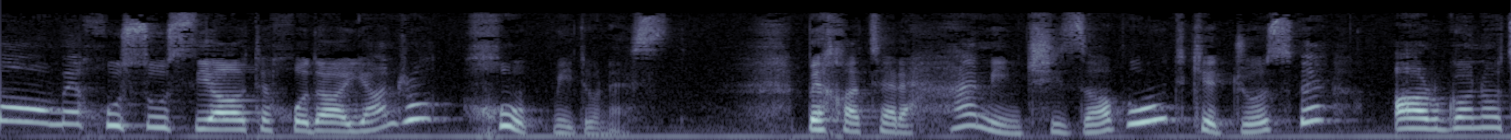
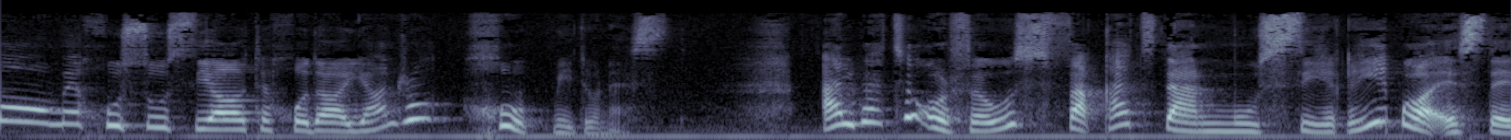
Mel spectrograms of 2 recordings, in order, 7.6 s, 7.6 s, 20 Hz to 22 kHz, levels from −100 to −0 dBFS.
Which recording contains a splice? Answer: second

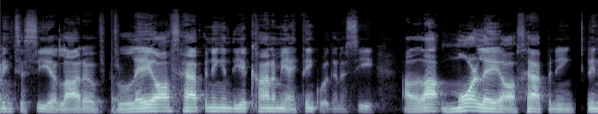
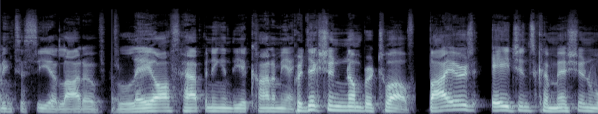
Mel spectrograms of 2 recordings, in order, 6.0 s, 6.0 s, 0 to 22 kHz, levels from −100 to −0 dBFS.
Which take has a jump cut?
second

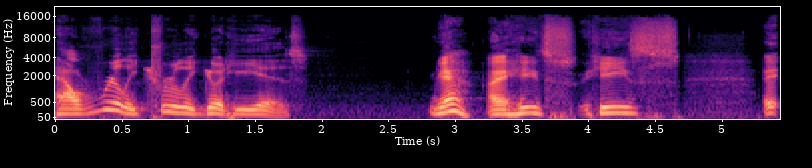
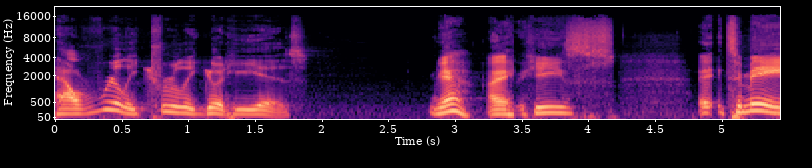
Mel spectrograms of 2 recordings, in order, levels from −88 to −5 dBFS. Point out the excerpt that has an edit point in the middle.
second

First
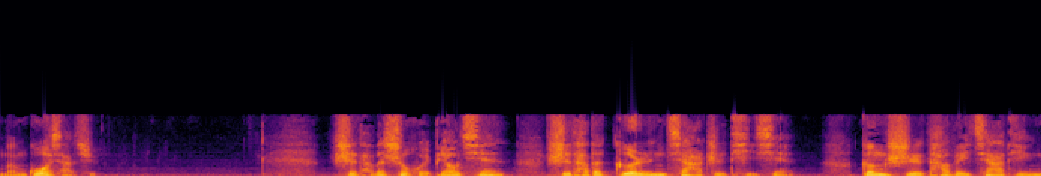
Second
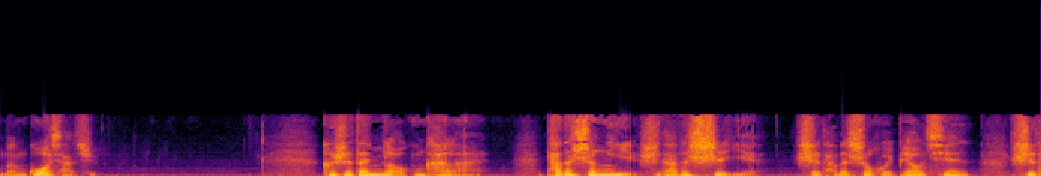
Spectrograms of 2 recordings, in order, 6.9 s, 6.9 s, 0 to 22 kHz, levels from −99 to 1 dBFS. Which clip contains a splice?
first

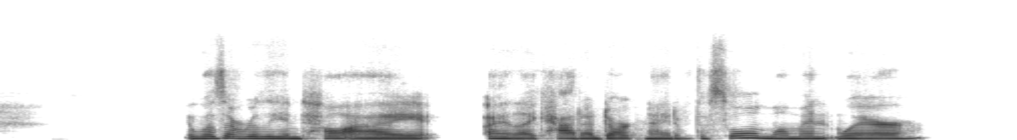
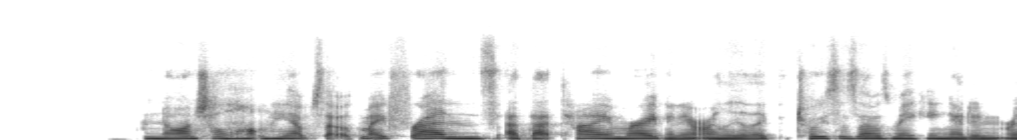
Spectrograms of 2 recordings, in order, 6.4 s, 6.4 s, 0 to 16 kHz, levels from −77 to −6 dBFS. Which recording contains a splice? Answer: second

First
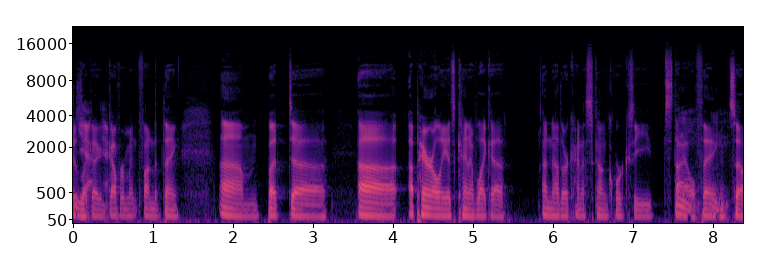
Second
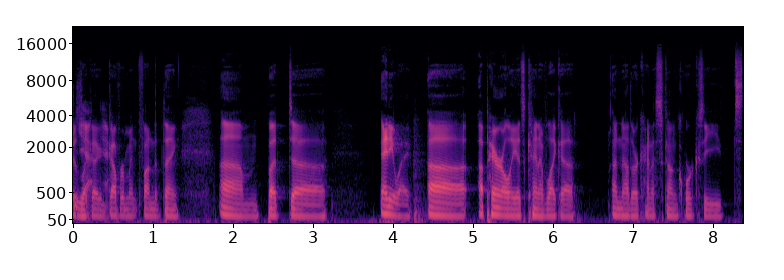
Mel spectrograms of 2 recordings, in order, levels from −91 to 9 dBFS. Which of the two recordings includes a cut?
first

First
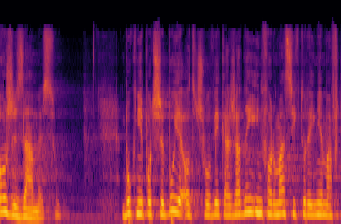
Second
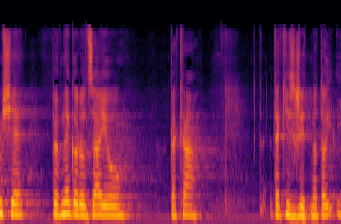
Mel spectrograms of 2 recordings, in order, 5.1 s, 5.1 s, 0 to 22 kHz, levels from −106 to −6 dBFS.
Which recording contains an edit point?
second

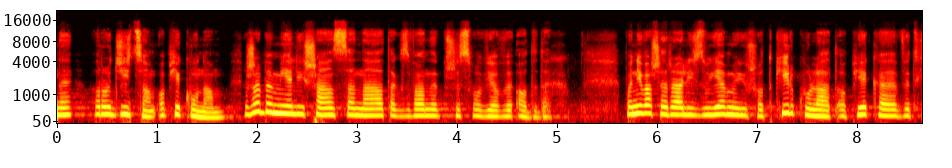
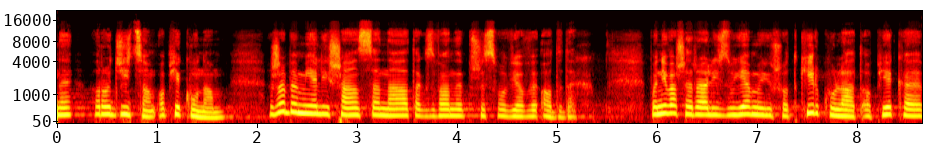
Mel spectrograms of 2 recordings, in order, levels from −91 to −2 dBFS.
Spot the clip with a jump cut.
first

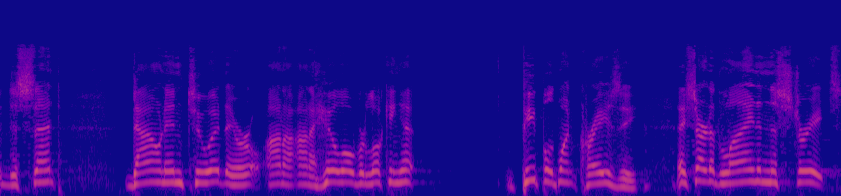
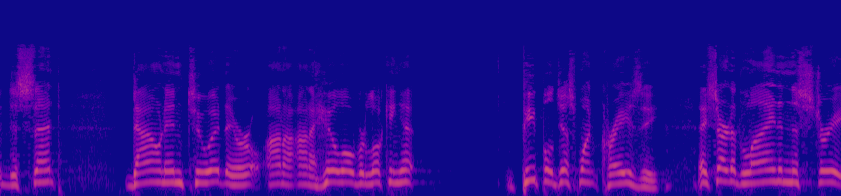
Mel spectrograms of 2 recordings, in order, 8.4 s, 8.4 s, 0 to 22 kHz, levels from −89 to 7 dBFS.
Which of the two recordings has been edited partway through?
first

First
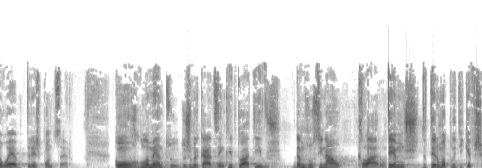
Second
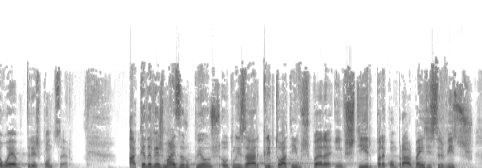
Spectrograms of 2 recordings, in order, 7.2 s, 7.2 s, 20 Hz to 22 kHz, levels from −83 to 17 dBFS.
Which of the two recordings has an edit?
first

